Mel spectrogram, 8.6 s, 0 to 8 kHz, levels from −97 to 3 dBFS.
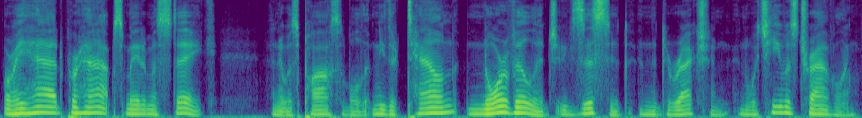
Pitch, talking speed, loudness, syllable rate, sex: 115 Hz, 175 wpm, -18 LUFS, 5.0 syllables/s, male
